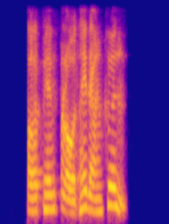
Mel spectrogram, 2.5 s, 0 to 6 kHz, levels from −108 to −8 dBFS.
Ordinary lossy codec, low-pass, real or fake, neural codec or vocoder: none; 5.4 kHz; fake; codec, 24 kHz, 3 kbps, HILCodec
